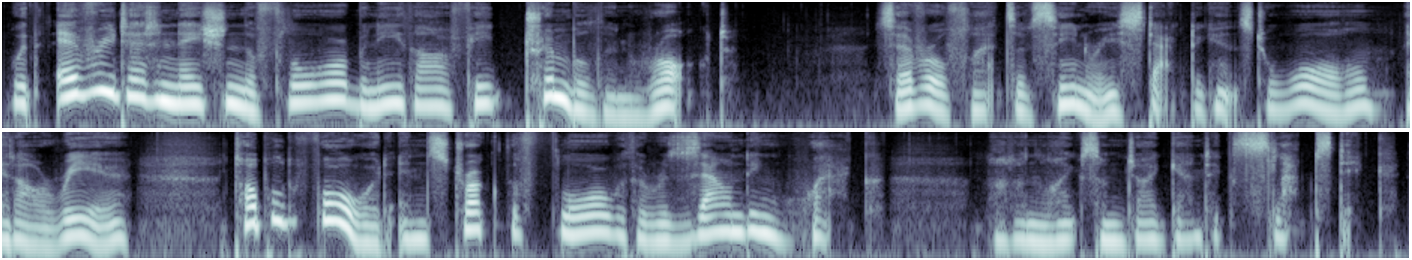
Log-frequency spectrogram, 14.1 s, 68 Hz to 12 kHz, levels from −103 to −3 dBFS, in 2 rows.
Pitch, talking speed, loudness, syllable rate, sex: 170 Hz, 160 wpm, -19 LUFS, 5.0 syllables/s, female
